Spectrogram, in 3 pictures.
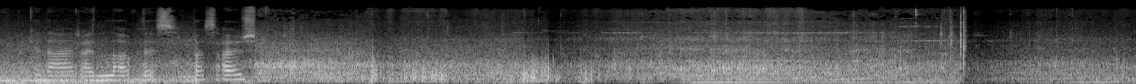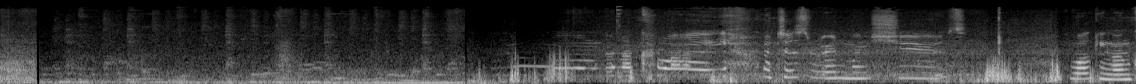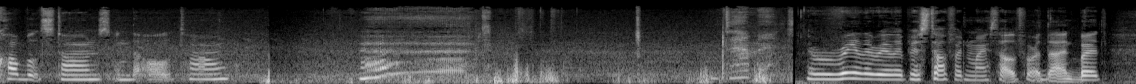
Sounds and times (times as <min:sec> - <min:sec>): Outside, rural or natural: 0:00.0 - 0:34.0
Speech: 0:00.3 - 0:02.8, 0:16.3 - 0:21.0, 0:22.1 - 0:25.0, 0:29.9 - 0:33.8.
